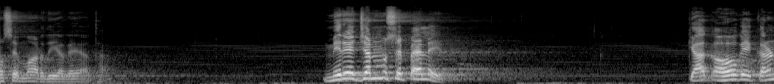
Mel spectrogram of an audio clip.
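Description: A man sings through a microphone and loudspeakers, in phrases with pauses between them.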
